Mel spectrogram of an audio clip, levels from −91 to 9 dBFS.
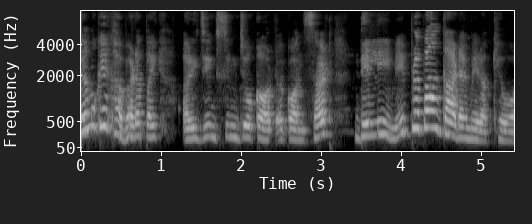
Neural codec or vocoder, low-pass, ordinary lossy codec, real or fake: none; none; none; real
